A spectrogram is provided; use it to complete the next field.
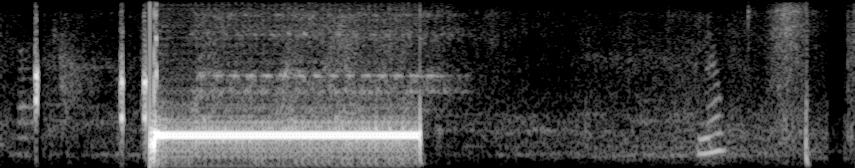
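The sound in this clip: Telephone call-transfer tones: a few sharp clicks, then a steady mid-pitched tone held for about two seconds, followed by a short rising chirp and a final click.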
